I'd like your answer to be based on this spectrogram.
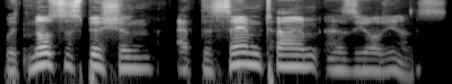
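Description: A man's voice: fairly high pitch, measured pace, dry recording. Casual man playing a tabletop game. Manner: casual, uses fillers like 'like'. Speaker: player.

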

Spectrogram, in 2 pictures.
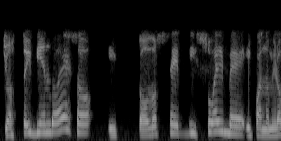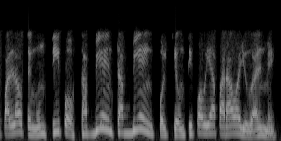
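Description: A man, telling a long personal story in casual talk, animated and mixing in English phrases. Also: fairly high pitch, a little fast, no echo. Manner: animated, mixes English phrases, acts out voices. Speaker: storyteller guest. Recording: tinny phone-like dry sound.

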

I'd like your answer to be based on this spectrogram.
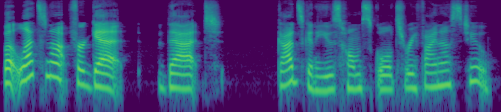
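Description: Bright, earnest American woman guest. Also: fairly high pitch, animated, a little slow, no echo, studio quality. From American Southwest, US. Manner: earnest, exhorting, laughs easily. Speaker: podcast guest, author. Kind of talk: interview conversation.

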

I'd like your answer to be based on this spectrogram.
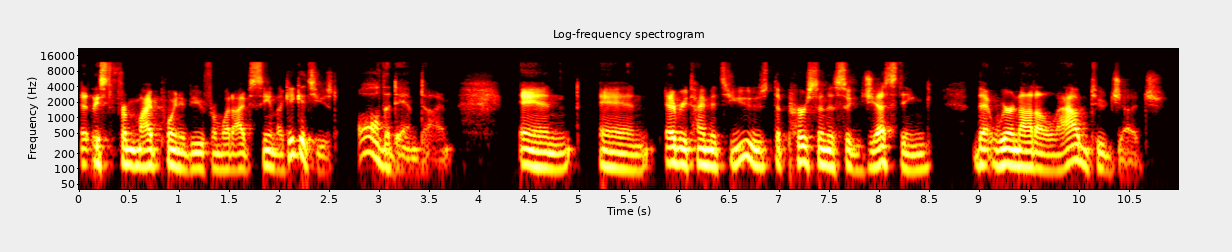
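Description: A man's voice: on the low side, animated, a little slow, fairly bright tone. A man co-hosting a podcast, talking in casual discussion and laying out his view with emphatic asides. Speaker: podcast co-host.

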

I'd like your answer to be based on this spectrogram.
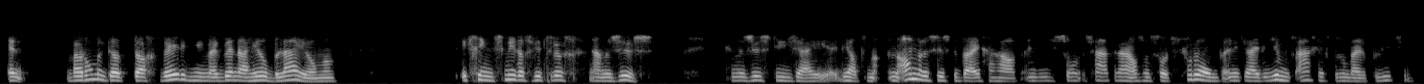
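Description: A woman giving a personal account in a reflective, halting way. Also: fairly low pitch, steady tone, no echo. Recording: narrow radio-broadcast sound, faint music.

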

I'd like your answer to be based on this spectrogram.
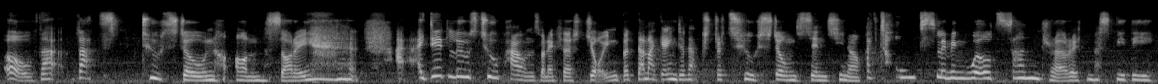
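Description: A flustered, apologetic young mum, played by a woman. Her voice is high and giggly and darts all over. Faint noise sits behind her. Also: animated, unhurried, a bit bright. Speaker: flustered late gym member, a mum. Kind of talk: sitcom acting.

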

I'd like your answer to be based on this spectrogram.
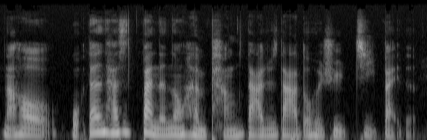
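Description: A woman in her late twenties co-hosting a podcast, telling a personal story in animated casual chat, laughing often and restarting her sentences. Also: low-pitched, fast talker, no echo, studio quality. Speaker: podcast co-host.

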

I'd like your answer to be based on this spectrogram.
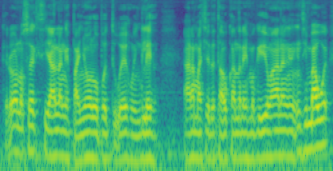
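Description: A man's voice: on the low side, fairly even intonation, racing, slight background noise. A man hosting a podcast, chatting and teasing his co-hosts playfully. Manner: playful, teasing, jumps between topics. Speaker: podcast host. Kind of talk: casual podcast banter.

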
